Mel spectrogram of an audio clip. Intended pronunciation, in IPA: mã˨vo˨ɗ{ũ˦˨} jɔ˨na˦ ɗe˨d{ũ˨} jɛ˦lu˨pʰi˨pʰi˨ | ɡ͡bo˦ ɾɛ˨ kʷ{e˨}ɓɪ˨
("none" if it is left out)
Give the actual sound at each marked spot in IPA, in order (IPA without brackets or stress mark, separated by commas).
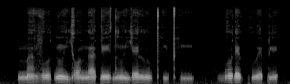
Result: ũ˦˨, ũ˨, ɛ˨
